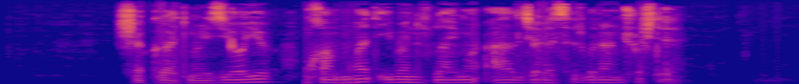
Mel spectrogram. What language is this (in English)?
Uzbek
